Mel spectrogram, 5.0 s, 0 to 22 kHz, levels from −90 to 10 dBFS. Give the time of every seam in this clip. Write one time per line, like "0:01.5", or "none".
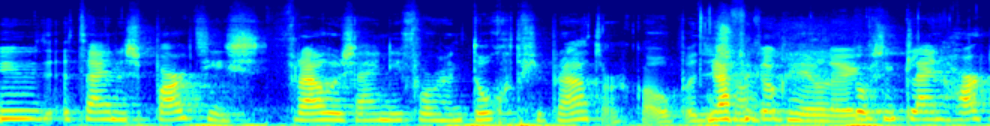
0:01.3
0:02.6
